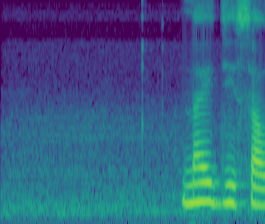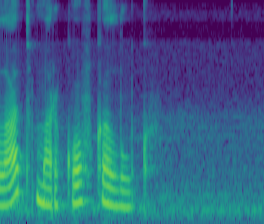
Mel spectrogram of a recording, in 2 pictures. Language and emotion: Russian, neutral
